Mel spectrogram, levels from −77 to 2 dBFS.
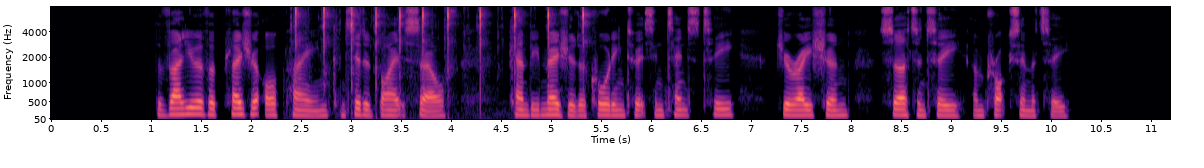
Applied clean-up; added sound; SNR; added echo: none; Scissors; 3 dB; none.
